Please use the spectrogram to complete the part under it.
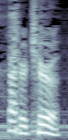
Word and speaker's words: Turturro: Sí, sobre todo teniendo en cuenta que es americano y tiene que pronunciarlo en plan Turturro. Turturro.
